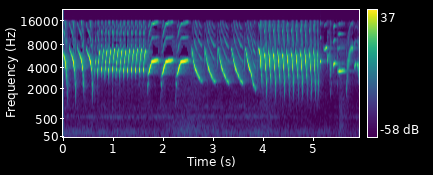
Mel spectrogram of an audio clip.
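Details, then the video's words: Morning training song of a Spanish Timbrado canary, meant to get other canaries singing: quick falling sweeps, a dense metallic trill, a run of drawn-out descending whistles, then another rapid rolling trill. "The Best Canary Training Song In The Morning !! Make Your Canary Singing Again"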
